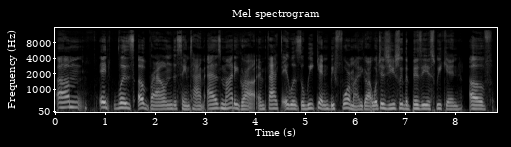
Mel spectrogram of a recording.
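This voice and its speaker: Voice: mid-range voice, normal speed, hardly any pauses, dark tone, no room sound. A thirty-year-old podcast host talking alone in a casual, rambling way and often stopping to correct themself. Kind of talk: casual solo podcast monologue.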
